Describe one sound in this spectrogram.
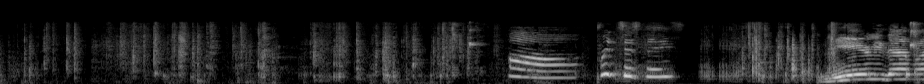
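Rubber balloons squeak as they are twisted.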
